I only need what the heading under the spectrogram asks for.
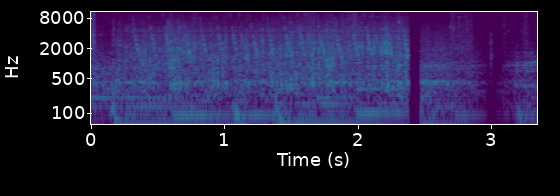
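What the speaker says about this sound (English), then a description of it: "Dumping some liquid water in here." Liquid water pours in a video game set on a frosty planet, a continuous gushing splash that cuts out briefly near the end, with no speech.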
